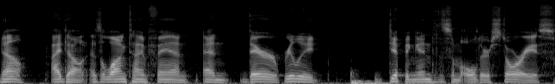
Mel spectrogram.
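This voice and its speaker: In a very clean recording with a silent background, a man talks at a moderate pace at medium pitch, his intonation monotone and flat. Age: 30s. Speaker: comic book store podcast co-host. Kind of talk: casual chat.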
